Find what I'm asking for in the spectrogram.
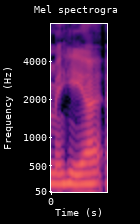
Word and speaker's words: Mejia: So it's Y-A-S-H-I-R-A. Last name Mejia, M-E-J-I-A.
